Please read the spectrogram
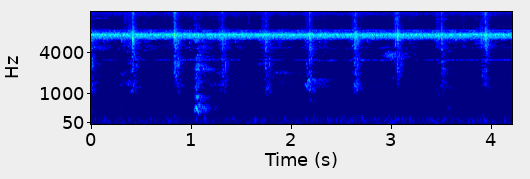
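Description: Faint, steady high-pitched shrilling of insects such as crickets or cicadas, pulsing in regular ticks about two or three times a second.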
